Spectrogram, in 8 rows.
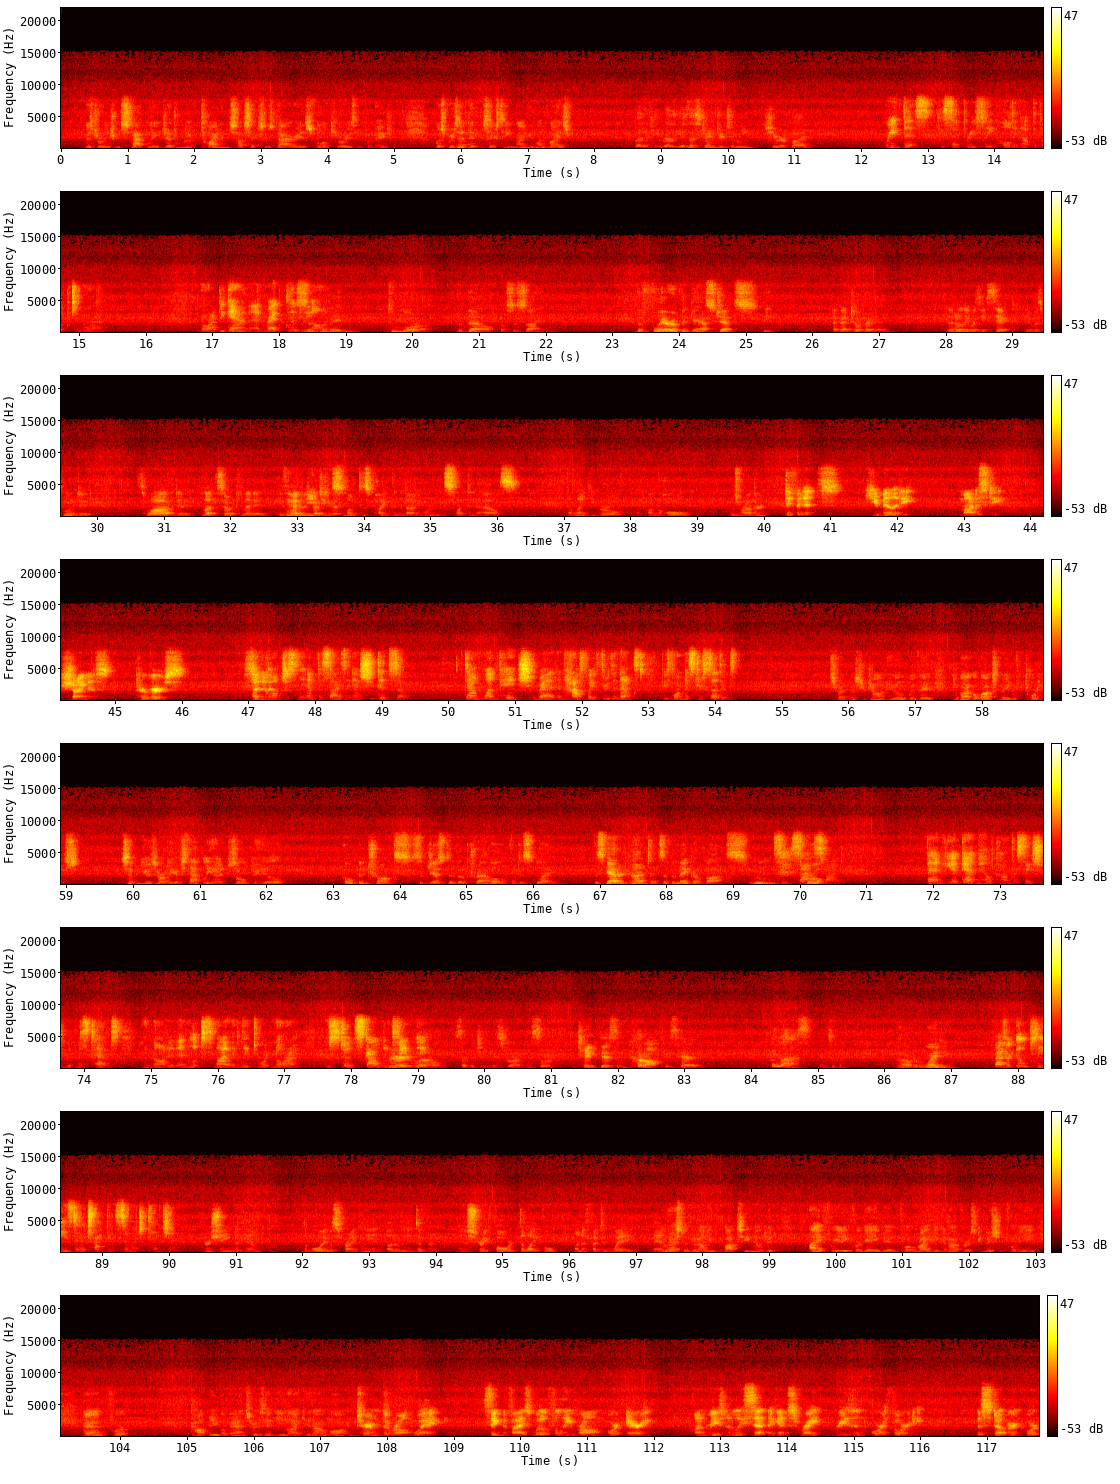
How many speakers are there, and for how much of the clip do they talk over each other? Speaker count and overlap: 7, about 4%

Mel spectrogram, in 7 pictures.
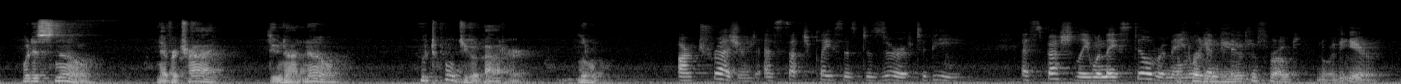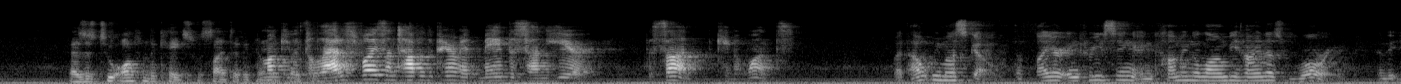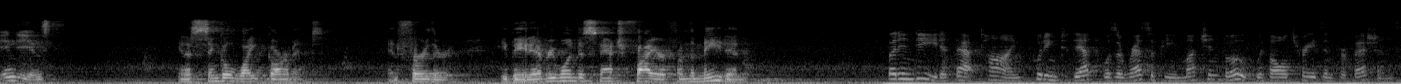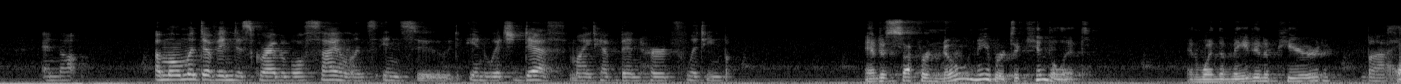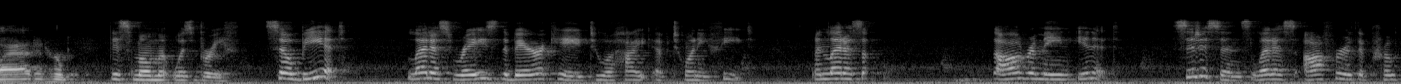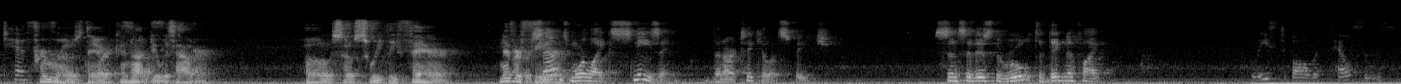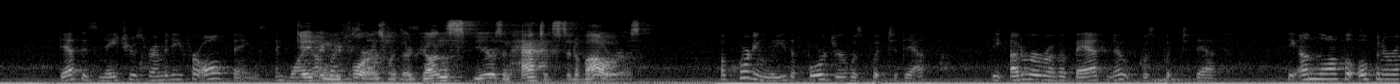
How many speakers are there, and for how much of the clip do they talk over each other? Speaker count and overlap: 8, about 6%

